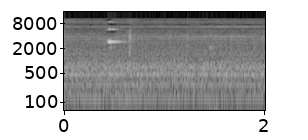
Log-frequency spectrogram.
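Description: Room tone: a steady low electrical hum and hiss on the recording, with one faint, brief high blip about half a second in.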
